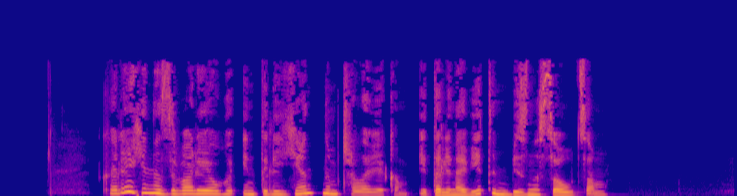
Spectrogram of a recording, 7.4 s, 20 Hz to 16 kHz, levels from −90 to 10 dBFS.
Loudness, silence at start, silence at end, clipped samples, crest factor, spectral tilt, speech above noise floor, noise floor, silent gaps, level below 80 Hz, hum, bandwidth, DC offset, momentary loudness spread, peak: -22 LUFS; 1.1 s; 1.3 s; under 0.1%; 20 dB; -5 dB/octave; 57 dB; -79 dBFS; none; -74 dBFS; none; 11.5 kHz; under 0.1%; 10 LU; -4 dBFS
